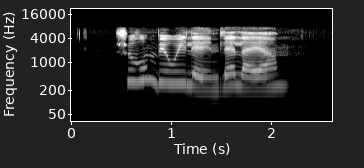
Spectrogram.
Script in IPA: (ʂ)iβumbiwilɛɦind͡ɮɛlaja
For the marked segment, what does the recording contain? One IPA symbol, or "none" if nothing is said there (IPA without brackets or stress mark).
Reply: ʂ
